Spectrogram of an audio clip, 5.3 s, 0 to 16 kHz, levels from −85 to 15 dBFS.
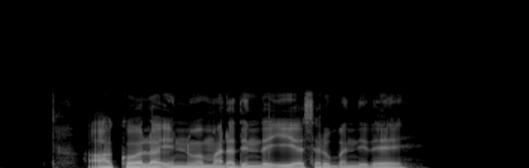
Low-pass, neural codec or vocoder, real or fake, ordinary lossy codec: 7.2 kHz; none; real; none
